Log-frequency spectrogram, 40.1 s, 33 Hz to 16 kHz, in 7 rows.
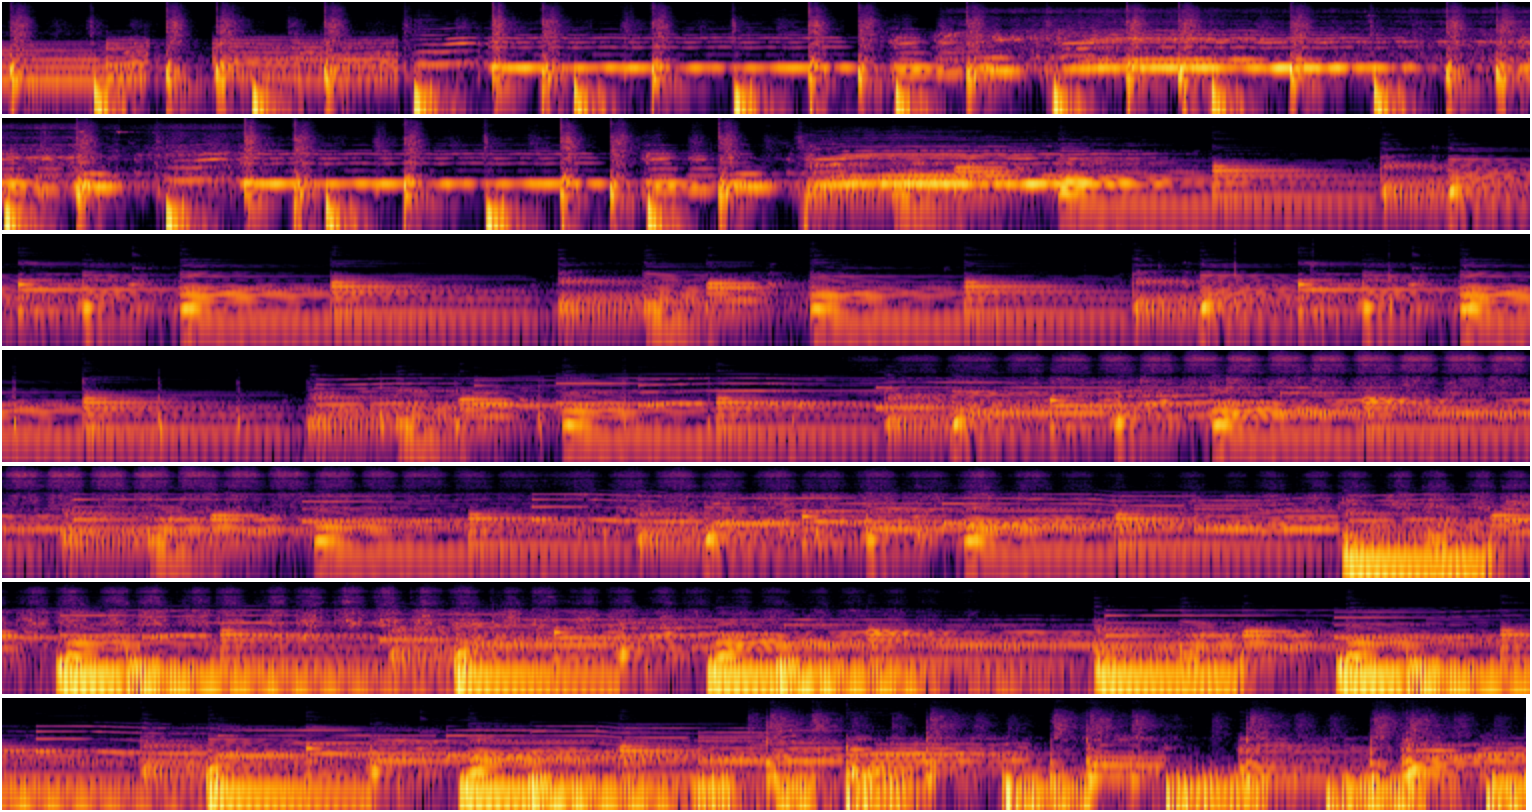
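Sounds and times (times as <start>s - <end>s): plucked string music with beat: 0.0s - 40.0s
sanding block rasping on wood: 20.4s - 32.3s.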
